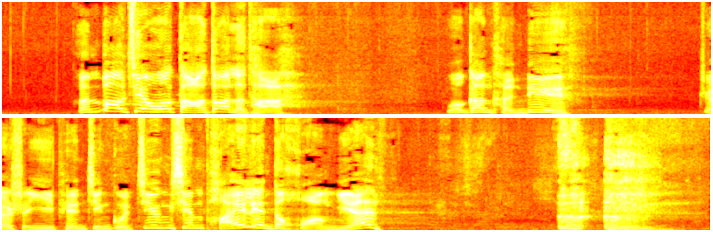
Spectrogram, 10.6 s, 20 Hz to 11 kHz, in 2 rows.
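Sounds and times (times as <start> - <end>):
speech: 0.6 - 2.3, 3.4 - 4.4, 5.2 - 8.3, 9.5 - 9.8
man clearing throat at a court hearing: 9.5 - 10.6.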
